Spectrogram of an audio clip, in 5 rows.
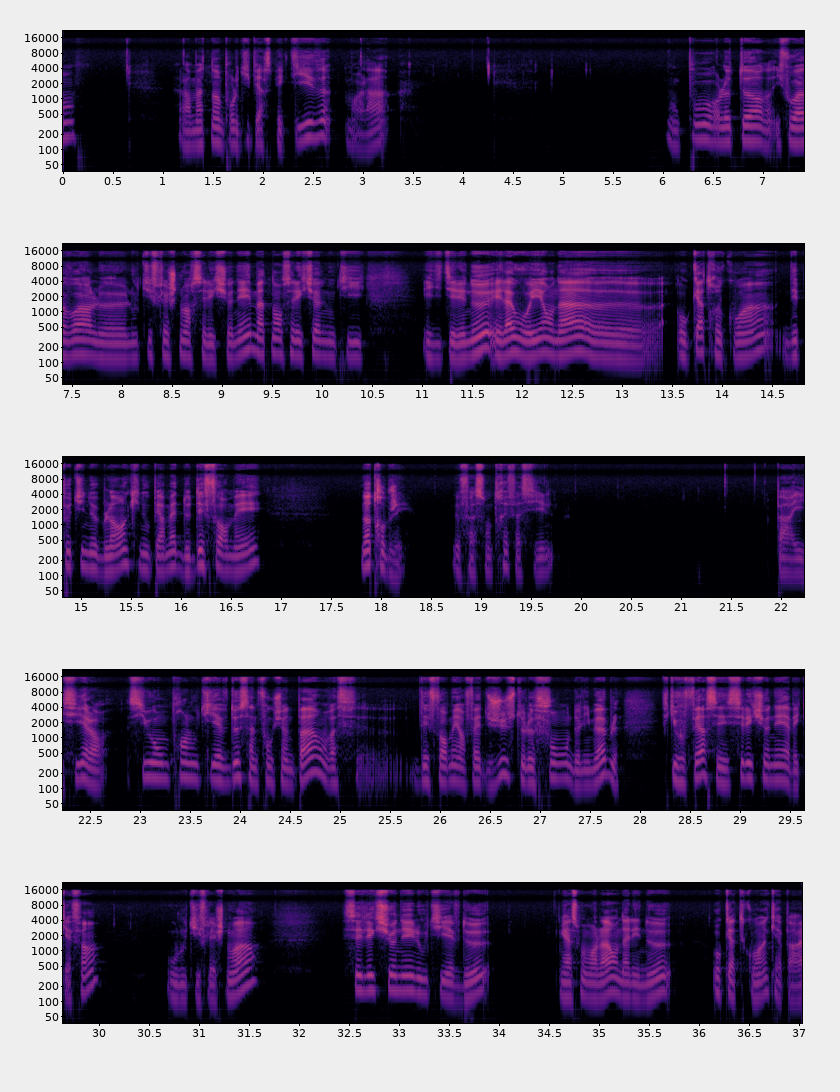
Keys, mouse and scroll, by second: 1.3-7.5 middle drag, 7.5 click, 8.1 click, 8.6 click, 11.5 F2, 12.2 middle click, 12.7 middle click, 16.7-21.3 drag, 23.0 click, 25.0-27.1 drag, 27.9 ctrl+z, 28.4 ctrl+F1, 28.9 ctrl+click, 30.3 F1, 31.2 click, 32.0 click, 35.4 F2.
